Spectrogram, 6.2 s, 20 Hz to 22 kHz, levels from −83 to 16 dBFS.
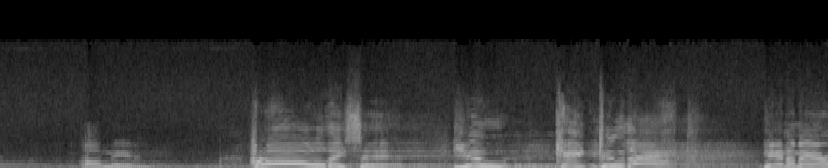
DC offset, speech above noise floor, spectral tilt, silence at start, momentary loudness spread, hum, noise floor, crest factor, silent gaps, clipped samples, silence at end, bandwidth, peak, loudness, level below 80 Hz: under 0.1%; 20 dB; -4 dB/octave; 0 s; 19 LU; none; -40 dBFS; 14 dB; none; under 0.1%; 0 s; 17 kHz; -6 dBFS; -19 LUFS; -44 dBFS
